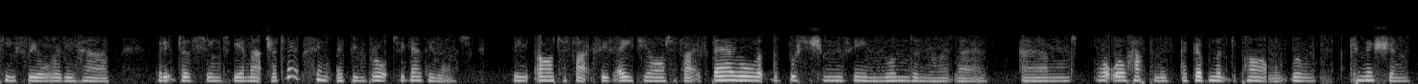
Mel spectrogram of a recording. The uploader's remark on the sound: Chat with us via telephone.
